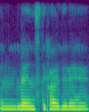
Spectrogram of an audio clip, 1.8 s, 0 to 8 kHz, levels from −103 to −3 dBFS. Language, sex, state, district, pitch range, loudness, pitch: Hindi, female, Uttar Pradesh, Hamirpur, 225-230 Hz, -15 LUFS, 225 Hz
